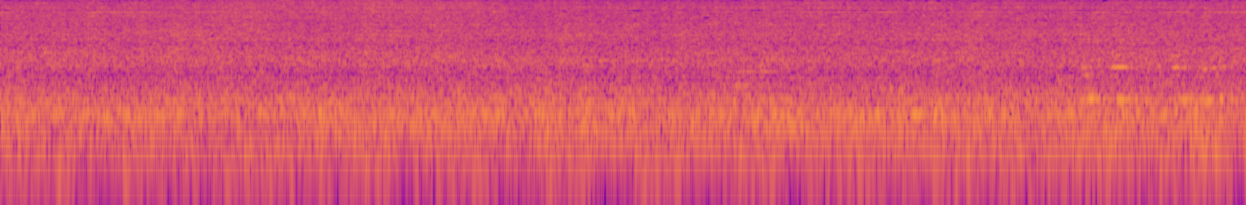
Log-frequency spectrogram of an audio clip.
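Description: A train's engine hums steadily nearby.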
